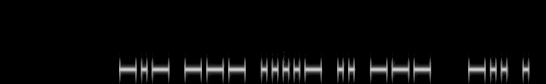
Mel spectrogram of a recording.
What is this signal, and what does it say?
Morse code, heard as a keyed tone, about 22 wpm, 700 Hz. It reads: KO4IO DE
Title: USA Callsign DE Callsign 22wpm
